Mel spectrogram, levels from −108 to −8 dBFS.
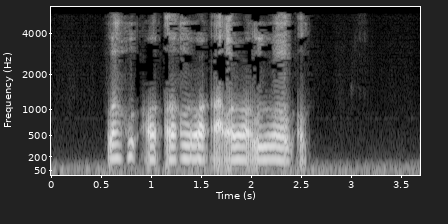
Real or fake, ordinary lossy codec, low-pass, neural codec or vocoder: fake; MP3, 24 kbps; 5.4 kHz; autoencoder, 22.05 kHz, a latent of 192 numbers a frame, VITS, trained on many speakers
